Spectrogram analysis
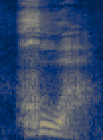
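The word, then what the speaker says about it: חוה: Her name is spelt chet vav he. It's pronounced Hua. It's pronounced Hua.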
